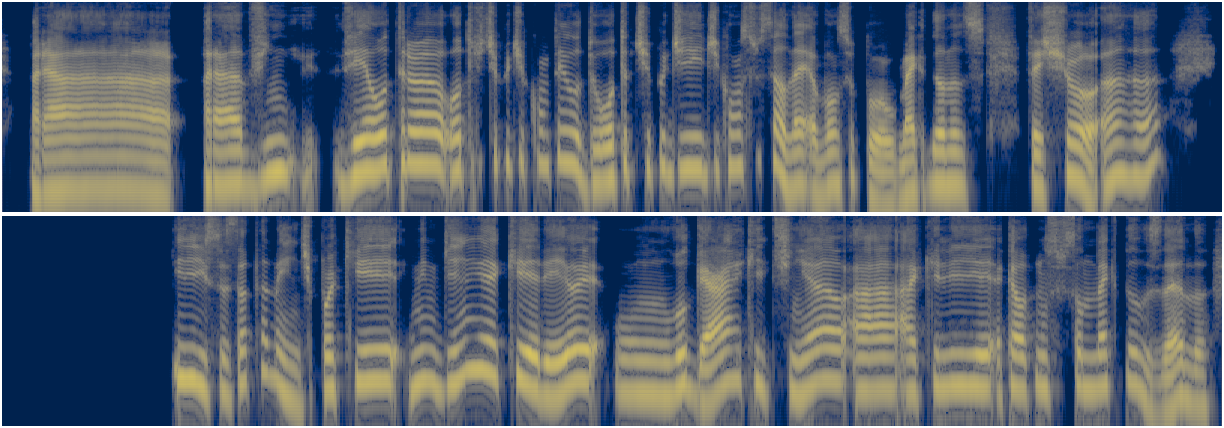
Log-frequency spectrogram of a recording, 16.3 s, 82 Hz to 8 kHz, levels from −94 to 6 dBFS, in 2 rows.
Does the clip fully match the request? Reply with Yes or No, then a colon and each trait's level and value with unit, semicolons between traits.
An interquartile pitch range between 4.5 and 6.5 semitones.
Yes: wide, 5.5 semitones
